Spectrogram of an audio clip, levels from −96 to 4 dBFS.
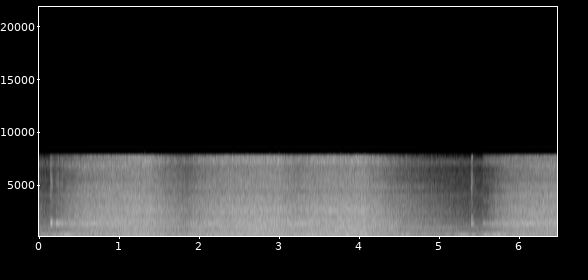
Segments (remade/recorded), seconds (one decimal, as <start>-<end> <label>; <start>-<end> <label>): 0.0-6.5 recorded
